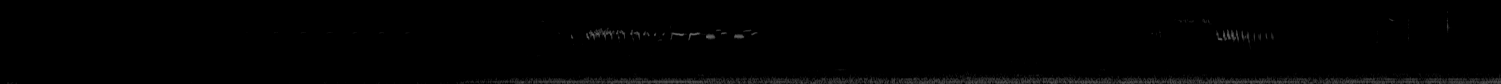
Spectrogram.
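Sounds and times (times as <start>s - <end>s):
low steady hum: 4.6s - 15.0s
birds chirping: 5.2s - 7.7s, 9.1s - 15.0s.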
